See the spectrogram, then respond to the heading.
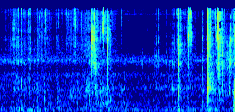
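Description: A solid green and white bar of soap held in the hand is carved and scraped with a metal blade, sending flakes falling. Quiet, bright, crisp shaving and scraping strokes rasp along, with a brief lull in the middle before sharper, louder cuts near the end.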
